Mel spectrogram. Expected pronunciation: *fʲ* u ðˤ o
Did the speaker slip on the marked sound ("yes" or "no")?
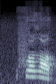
yes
